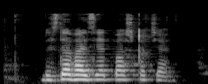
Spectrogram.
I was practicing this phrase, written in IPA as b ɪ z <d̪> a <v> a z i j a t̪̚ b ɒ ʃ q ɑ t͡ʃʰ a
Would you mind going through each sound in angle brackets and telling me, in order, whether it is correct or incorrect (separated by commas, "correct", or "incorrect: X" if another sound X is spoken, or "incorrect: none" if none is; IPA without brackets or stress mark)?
correct, correct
